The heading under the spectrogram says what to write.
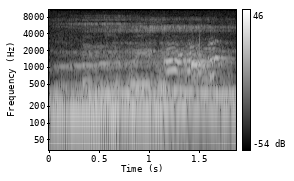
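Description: A dog whimpers and yips in a steady, high-pitched whine that rises toward the end, fairly loud, with no other sounds around it.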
